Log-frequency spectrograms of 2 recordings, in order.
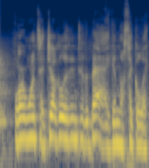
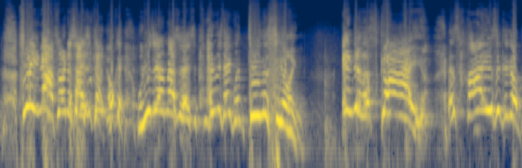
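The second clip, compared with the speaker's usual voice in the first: high, loud, rushing excitement; hammed-up excitement; 12 semitones higher, 7 dB louder than usual. Performer cheering the volunteer's imaginary throw. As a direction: cheer the egg into the sky.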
